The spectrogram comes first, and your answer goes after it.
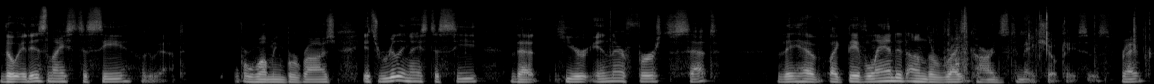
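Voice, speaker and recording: A man with an ordinary speaking voice, medium pitch, a moderate pace, and fairly even intonation. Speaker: card collector and seller opening packs. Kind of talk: live stream box opening. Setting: live stream.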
